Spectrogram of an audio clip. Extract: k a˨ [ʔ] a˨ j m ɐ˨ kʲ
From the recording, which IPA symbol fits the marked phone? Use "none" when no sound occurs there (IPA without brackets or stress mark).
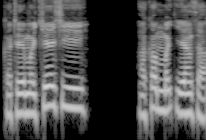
t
